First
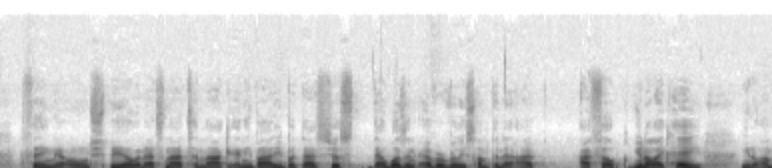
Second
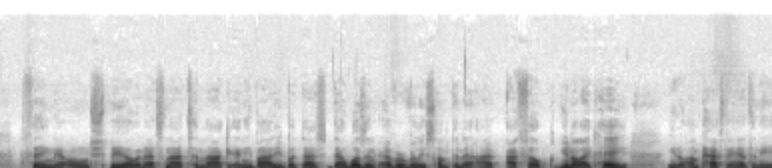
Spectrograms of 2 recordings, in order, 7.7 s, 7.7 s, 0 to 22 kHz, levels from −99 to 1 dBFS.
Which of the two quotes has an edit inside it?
second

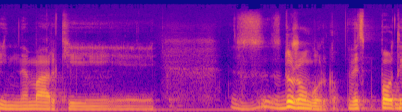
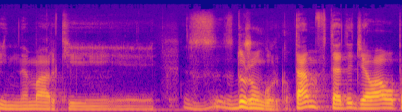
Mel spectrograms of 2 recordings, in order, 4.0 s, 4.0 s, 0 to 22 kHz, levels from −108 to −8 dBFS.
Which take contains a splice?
second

